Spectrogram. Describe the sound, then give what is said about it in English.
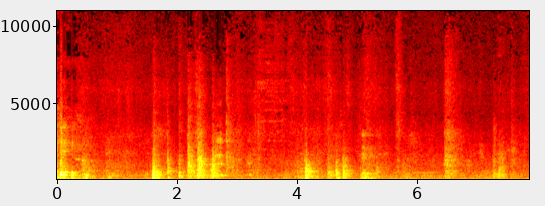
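A door is handled and pushed shut, with several clunks and knocks spread over a few seconds, against a rumbling background and faint indistinct voices. “I'll take one picture. And then we'll close the door.”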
